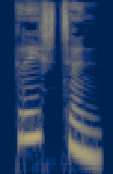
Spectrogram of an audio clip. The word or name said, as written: ಕ್ರಿಶ್ಚನ್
